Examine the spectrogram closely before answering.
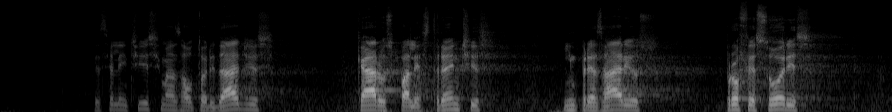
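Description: A young man speaks steadily into a microphone.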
